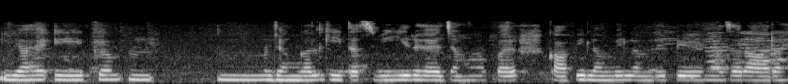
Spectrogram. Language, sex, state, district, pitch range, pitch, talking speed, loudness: Hindi, female, Uttar Pradesh, Jalaun, 200-210 Hz, 205 Hz, 135 wpm, -15 LUFS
